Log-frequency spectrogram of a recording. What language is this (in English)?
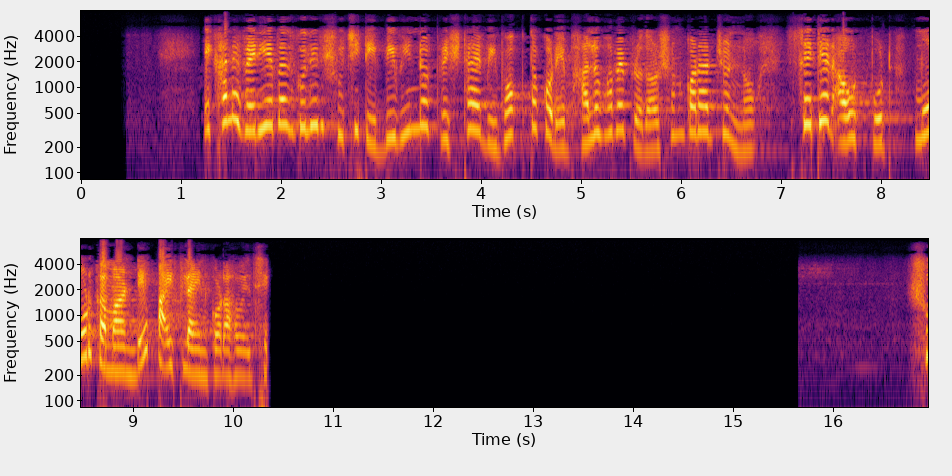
Bangla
